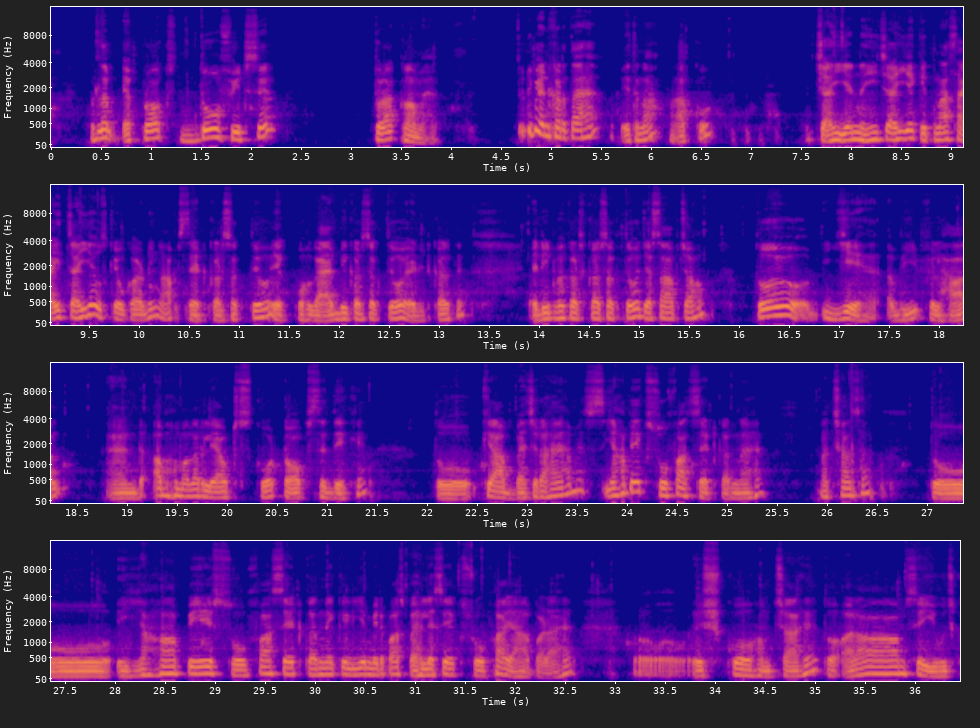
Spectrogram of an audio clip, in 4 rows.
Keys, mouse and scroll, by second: 6.4 middle click, 6.9 typing, 7.9 click, 9.6 w, 13.1 scroll down 1, 13.4 alt+middle click, 14.7 scroll up 1, 15.1 alt+middle click, 16.1 alt+middle click, 19.0 alt+middle click, 19.3 alt+w, 20.2 scroll down 1, 21.4 F3, 22.3 middle click, 23.4-24.4 scroll up 1, 24.7 middle click, 26.3 w, 27.0 alt+middle click, 28.1 scroll down 1, 28.5 middle click, 29.4 scroll down 1, 29.7 middle click, 31.5 click, 31.7 z, 32.1 alt+middle click, 33.0 alt+middle click, 34.7 scroll down 1, 35.9 click.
